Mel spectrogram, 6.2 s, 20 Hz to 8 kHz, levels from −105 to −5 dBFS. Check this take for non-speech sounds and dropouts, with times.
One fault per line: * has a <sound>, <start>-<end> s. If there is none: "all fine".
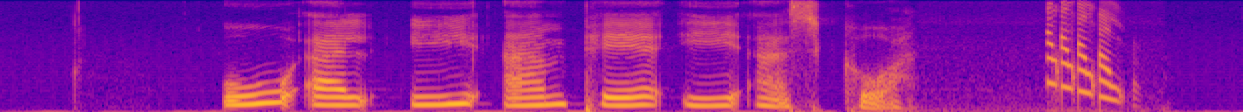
* has a chirp, 5.2-5.7 s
